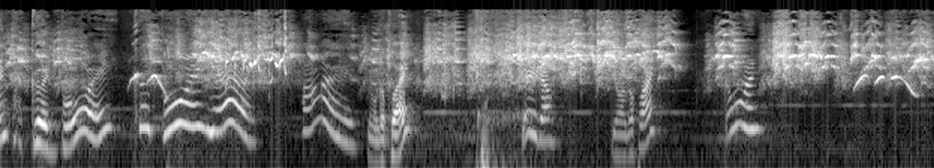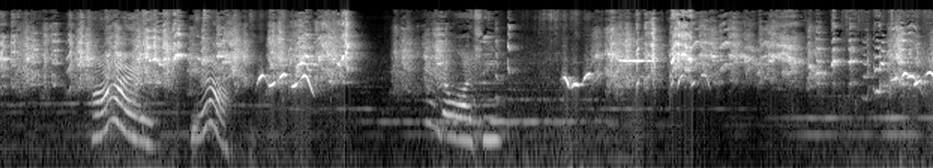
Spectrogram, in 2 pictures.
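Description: Many parrots chatter and screech loudly all around.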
